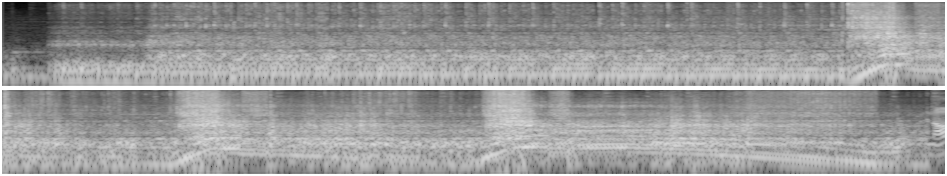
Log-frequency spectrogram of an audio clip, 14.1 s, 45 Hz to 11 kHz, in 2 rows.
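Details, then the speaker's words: Corvette C7 Stingray after a new aftermarket exhaust replaced the hacked-up factory exhaust, being revved: a deep, even V8 rumble with clean blips and no rasp or drone. It is a healthy exhaust note. "nd since it comes through a finely tuned Muffler it sounds good no matter what mod you're in"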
